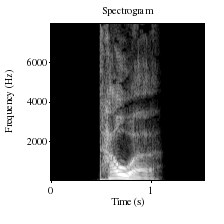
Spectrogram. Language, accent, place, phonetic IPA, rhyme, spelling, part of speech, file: German, Germany, Berlin, [ˈtaʊ̯ə], -aʊ̯ə, taue, verb, De-taue.ogg
- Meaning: inflection of tauen: 1. first-person singular present 2. first/third-person singular subjunctive I 3. singular imperative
